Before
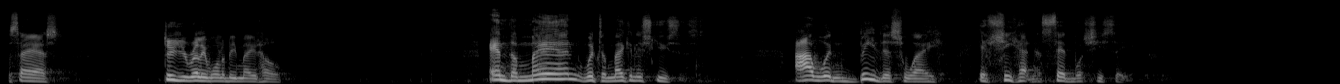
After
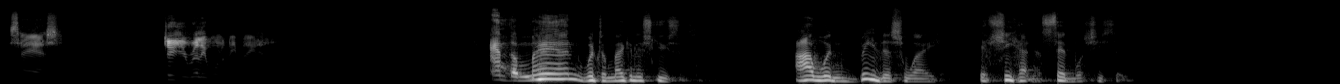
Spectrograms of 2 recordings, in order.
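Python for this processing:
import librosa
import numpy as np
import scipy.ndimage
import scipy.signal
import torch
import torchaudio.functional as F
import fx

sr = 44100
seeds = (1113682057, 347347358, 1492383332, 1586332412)

y = fx.filter_sweep_highpass(x, sr, from_hz=2700.0, to_hz=180.0, start_s=4.72, end_s=5.45, q=5.3)
y = fx.band_widen(y, sr, depth_pct=70)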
